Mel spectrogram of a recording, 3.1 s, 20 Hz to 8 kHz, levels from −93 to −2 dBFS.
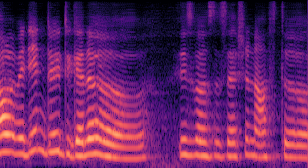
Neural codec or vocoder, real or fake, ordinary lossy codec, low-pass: codec, 16 kHz, 0.7 kbps, FocalCodec; fake; none; none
